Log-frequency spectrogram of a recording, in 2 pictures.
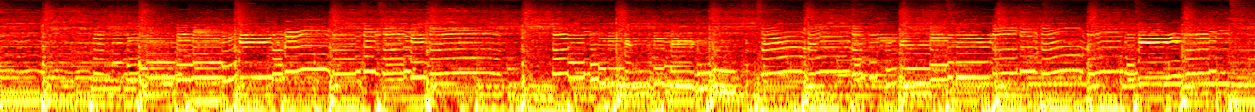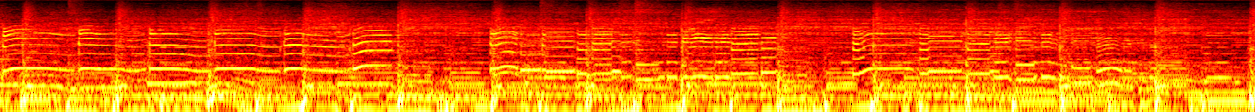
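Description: Live electric blues band playing an instrumental stretch: a lead electric guitar plays with bent notes and vibrato over bass, drums and keyboard.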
